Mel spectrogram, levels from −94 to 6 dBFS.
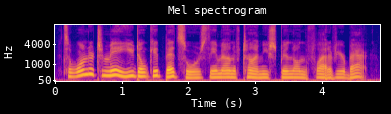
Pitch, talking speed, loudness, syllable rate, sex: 190 Hz, 260 wpm, -17 LUFS, 5.5 syllables/s, female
